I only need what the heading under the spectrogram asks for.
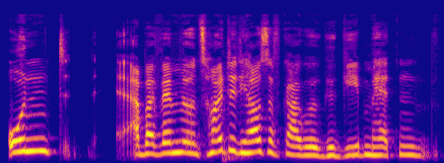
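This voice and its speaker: A woman's voice: fairly high pitch, a little fast, a little hiss or hum. A woman co-hosting a podcast in a studio, chatting casually in a blunt, joking, opinionated way. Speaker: podcast co-host. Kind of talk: casual chat. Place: recording studio. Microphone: studio mic with headphones.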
